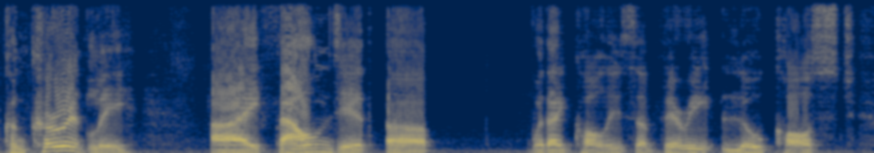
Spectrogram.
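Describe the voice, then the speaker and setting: An older woman from Venezuela, a guest telling her story in an interview, animated and quick to laugh. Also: very deep voice. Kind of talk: interview conversation.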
